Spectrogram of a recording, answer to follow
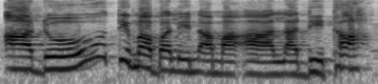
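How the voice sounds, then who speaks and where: A woman's voice: mid-range voice, sing-song, unhurried, a bit bright. A woman playing a scheming, haughty mother in an Ilocano radio drama. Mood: calculating. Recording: slightly distant mic, faint music.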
